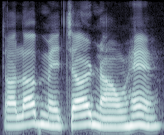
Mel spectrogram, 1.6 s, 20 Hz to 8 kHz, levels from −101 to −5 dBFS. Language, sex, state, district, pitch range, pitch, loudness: Hindi, male, Arunachal Pradesh, Lower Dibang Valley, 150-175 Hz, 160 Hz, -12 LUFS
